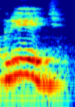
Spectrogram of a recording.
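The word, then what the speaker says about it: bridge: तो पिला माने एठी हमरो डी भी साइलेंट रहिबो, एठी हमरो ई भी साइलेंट रहिबो, मने रखिबो। बी आर row sound is ब्रो, आई row sound is ब्रो ई ब्रे, जी आगरे ई रहिले जी रो साउंड हमरो जो होबो, ब्रिजो ब्रिज।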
